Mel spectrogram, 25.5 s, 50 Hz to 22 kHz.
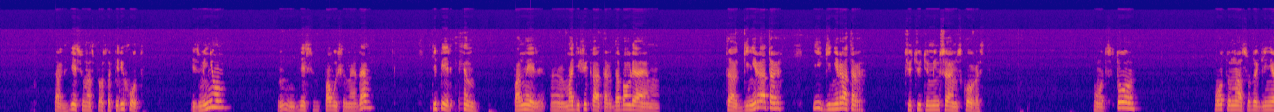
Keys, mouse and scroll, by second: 2.2 space, 11.1 click, 12.0-15.0 drag, 17.1-19.3 drag, 20.4 space, 22.4 click.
